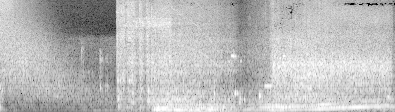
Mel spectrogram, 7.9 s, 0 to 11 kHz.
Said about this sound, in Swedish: Och det här är en Nissan, säger man, 240, säger man det? 240 S6 startar och drar iväg.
